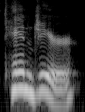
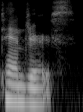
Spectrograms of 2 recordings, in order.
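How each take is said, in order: First: The name ends without an s sound. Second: The name ends with an s sound. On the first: The speaker calls it right. "it's Tangier" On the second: The speaker calls it wrong. "Why do they always pronounce it Tangiers?"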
